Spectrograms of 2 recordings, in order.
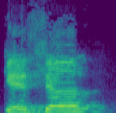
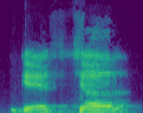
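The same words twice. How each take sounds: First: गेस्चर said very slowly, syllable by syllable, with a hard k at the start; गेस्चर drawn out slowly with a k-like start; slow pronunciation demo. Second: गेस्चर stretched out with ges-sh-ur sounds; careful slow pronunciation. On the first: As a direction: sound out गेस्चर slowly for the class. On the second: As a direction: model गेस्चर slowly and clearly. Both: Shown as a demonstration. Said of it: "जी का उच्चारण पूछ रहे हैं".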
